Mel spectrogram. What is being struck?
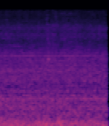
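Nothing is struck.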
